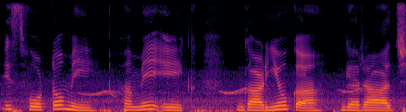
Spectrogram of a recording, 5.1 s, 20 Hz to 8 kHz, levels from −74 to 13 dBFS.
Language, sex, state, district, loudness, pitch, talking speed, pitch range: Hindi, female, Chandigarh, Chandigarh, -16 LUFS, 200 Hz, 105 wpm, 185-230 Hz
